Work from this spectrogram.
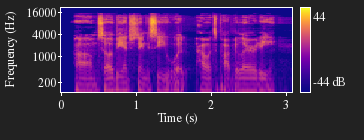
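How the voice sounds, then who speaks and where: A man talks at a very fast pace in a very deep, low voice that is somewhat breathy. His intonation is flat and monotone. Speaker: podcast co-host. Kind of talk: casual chat.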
